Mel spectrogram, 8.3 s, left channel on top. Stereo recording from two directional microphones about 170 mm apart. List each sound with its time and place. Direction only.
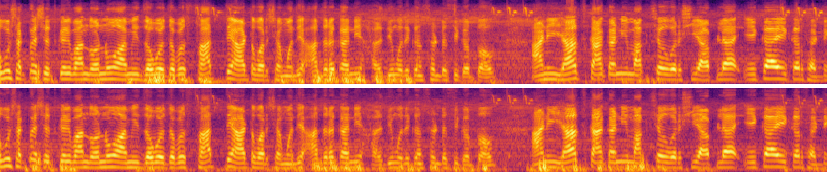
0.0 s speech: 20° left (ahead or behind)
3.6 s speech: 40° left (ahead or behind)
